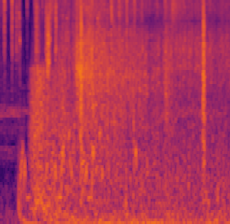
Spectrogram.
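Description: A loud boom about a quarter of a second in, running on as a heavy rushing rumble under electronic intro music: a cinematic impact sound effect for a logo reveal.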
